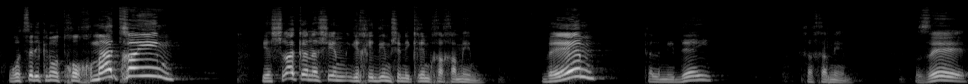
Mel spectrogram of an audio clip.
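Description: Rabbi preaching, very high voice, swings wildly in pitch, asks and answers his own questions. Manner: rhetorical questions answered himself, lively and emphatic. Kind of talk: sermon lesson.

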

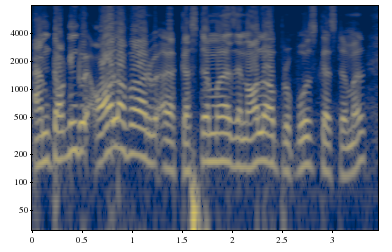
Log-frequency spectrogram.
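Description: A man's voice: fairly high pitch, animated, a little hiss or hum. A man in his thirties, interviewed at an expo stall through a handheld mic, switches between English and Nepali while explaining his business. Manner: fast, mixes English and Nepali, gestures with both hands. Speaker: sponsor, real estate firm head.

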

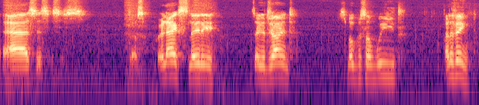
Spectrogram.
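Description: A man's voice: a little high, fairly even intonation, unhurried, creaky, a bit bright, a little hiss or hum. A man giving casual, jokey commentary while playing a game, exclaiming and laughing often. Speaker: gamer playing on video. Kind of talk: casual let's play commentary.

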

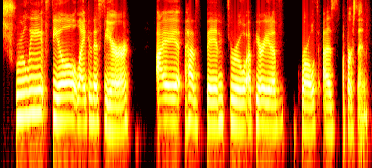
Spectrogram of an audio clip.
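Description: A woman with a thick Dakota accent speaks in a medium-pitched voice. She is chatty and animated, giving candid, casual interview answers peppered with "like.". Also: slow. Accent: North or South Dakota. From Dakotas, United States. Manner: animated, chatty, heavy use of "like". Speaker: reality show cast member, guest.

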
